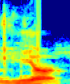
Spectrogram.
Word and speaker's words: ज्ञान: जोर लगाना पड़ती है, जोर लगाने से सही उच्चारण ज्ञान जा, हाँ ज्ञान।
